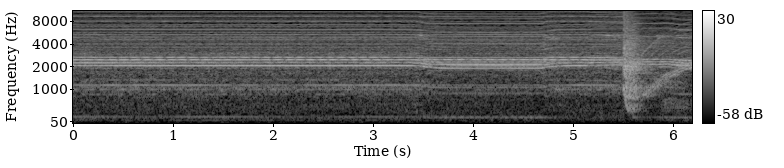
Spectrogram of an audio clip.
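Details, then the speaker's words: DJI Phantom Vision/Phantom 2 after T-Motor Antigravity motor conversion, on ground: high steady motor whine, then sudden thump and pitch dip as motors briefly cut out when throttle is increased from idle; cause not confirmed. "okay so you guys can clearly hear the the the thump so what happens is that the uh the motors will actually cut off"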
